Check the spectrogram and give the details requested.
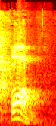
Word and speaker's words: Fong: Fong. Fong? Fong. Pong. Fong. Fong. Fong. Pong. Fong. Fall? Fong. F-O-N-G. Oh, like gong with an F.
